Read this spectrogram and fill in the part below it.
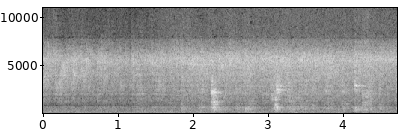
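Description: Chopped tomatoes sizzle in a pan with softened onion and chili paste, a steady close hiss of frying broken by three brief scraping stirs, with no talking.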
